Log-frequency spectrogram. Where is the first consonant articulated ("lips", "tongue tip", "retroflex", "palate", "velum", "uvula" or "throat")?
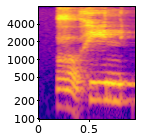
velum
